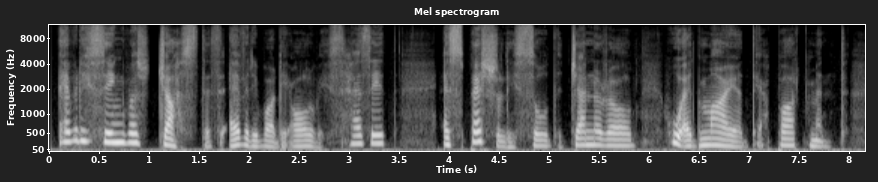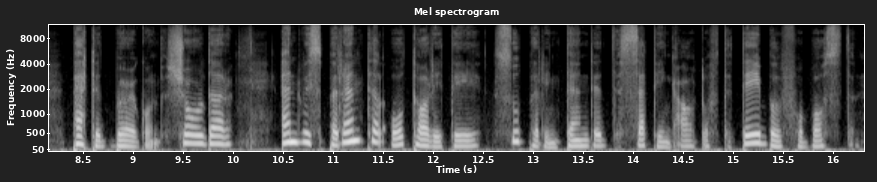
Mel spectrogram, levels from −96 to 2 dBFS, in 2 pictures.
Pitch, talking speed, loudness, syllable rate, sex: 180 Hz, 125 wpm, -20 LUFS, 4.7 syllables/s, female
